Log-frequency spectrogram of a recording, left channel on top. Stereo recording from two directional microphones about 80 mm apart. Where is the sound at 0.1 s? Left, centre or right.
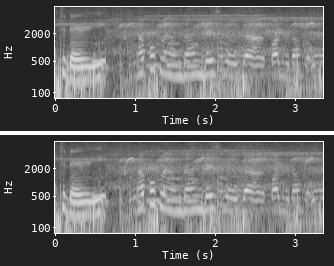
Left.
